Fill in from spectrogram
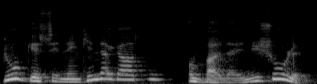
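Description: A man's voice: fairly high pitch, wildly swooping pitch, normal speed, mellow, pitched above the performer's own voice. An older man voicing a playful father who teases his son with mock regret. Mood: teasing.

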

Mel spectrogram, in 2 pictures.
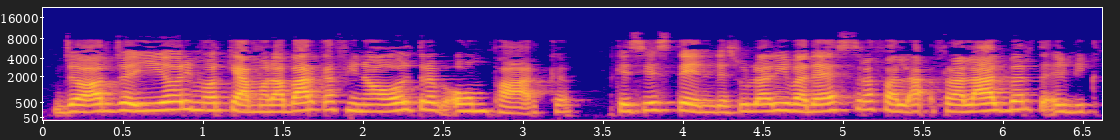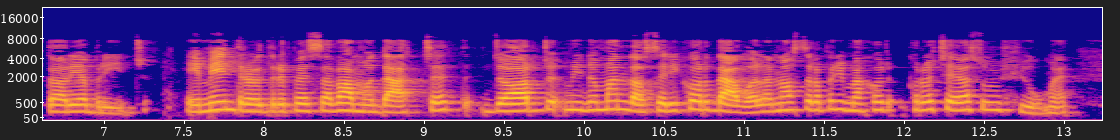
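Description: Woman reading an audiobook, slightly high. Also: dull audio. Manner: reads dialogue with small voice shifts, occasional slips and restarts. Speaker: audiobook reader. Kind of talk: audiobook narration.

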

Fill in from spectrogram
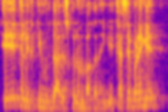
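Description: Bright high-voiced man teaching recitation. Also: vocal fry. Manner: patient, explains step by step, then chants slowly. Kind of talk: tajweed lesson with recited examples.

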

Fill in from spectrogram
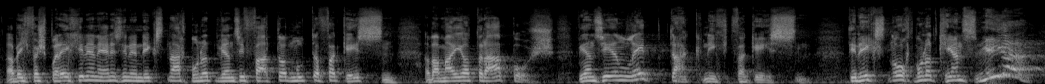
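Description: A man's voice: on the high side, very animated, fairly quick, a bit bright. A man playing a bullying army major who barks and sneers at recruits, in a Viennese accent. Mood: barking. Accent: Viennese Austrian German. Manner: barking, sneering, scolding. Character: bellowing Austrian army major, bullying drill officer. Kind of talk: stand-up comedy, acted-out quote.

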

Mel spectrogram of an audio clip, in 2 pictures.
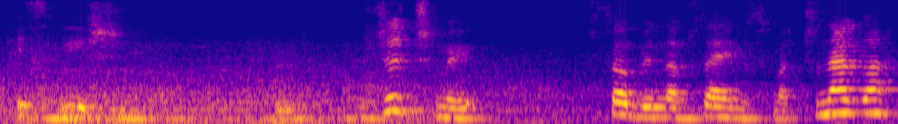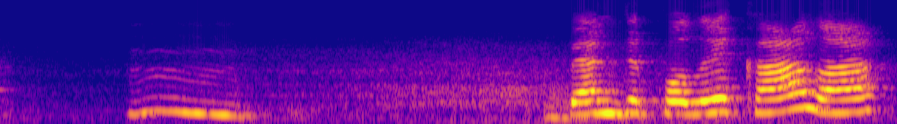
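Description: In this rough recording with slight background noise, a mellow, medium-pitched woman talks casually to her viewers while eating. She's middle-aged or older, speaks with a Ukrainian accent, and her toothless mouth slurs her speech as she rambles in a homey way.

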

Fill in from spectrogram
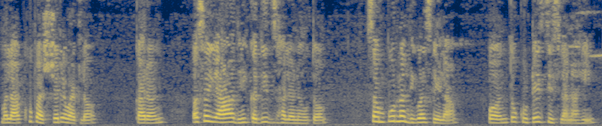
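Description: A woman narrating a story in the first person with a steady, even delivery. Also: on the high side, a little slow. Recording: dull, lo-fi sound.

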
